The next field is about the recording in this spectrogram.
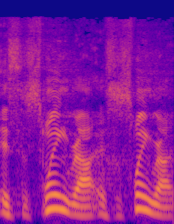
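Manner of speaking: ordinary talk, nothing marked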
